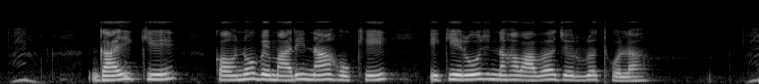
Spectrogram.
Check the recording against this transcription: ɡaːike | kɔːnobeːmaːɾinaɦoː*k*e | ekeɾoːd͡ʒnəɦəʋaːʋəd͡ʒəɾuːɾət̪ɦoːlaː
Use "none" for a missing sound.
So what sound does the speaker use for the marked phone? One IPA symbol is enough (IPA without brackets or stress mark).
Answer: kʰ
